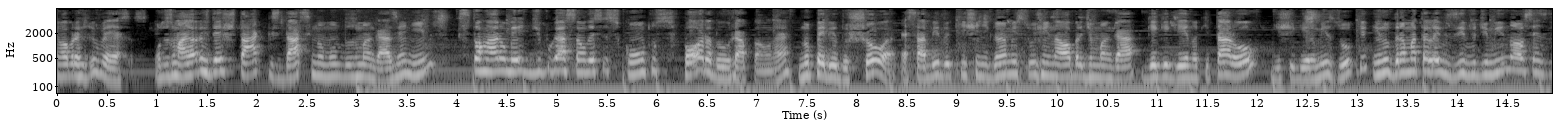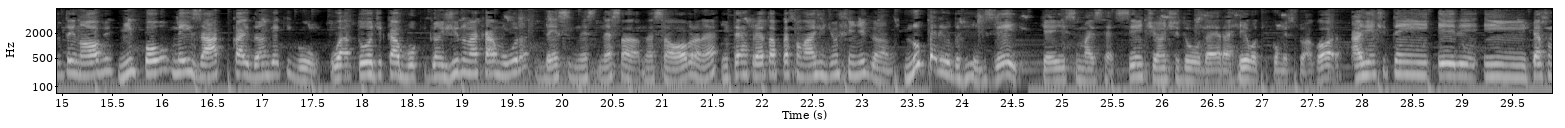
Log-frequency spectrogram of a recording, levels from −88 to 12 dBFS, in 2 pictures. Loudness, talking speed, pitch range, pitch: -20 LUFS, 185 wpm, 165-210 Hz, 185 Hz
